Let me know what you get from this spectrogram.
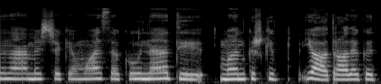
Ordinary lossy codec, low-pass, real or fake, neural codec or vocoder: Opus, 64 kbps; 14.4 kHz; real; none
